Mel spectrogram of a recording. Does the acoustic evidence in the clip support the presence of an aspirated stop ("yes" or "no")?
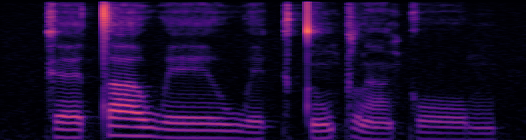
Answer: no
